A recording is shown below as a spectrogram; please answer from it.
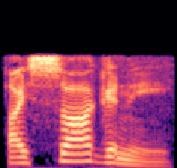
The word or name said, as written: isogony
